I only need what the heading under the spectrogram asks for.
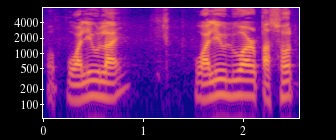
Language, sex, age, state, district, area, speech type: Assamese, male, 60+, Assam, Lakhimpur, urban, spontaneous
